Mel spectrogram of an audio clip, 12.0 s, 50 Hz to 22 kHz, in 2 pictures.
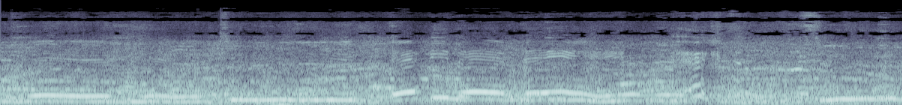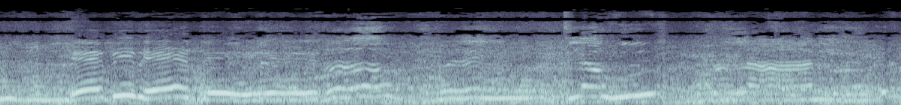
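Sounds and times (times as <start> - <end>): voices chattering indoors: 0.0 - 12.0.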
